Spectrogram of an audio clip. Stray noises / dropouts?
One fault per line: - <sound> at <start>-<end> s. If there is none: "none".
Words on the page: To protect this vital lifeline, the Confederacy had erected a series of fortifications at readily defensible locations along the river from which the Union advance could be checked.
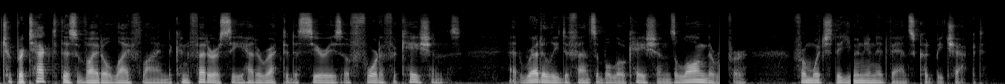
- dropout at 7.2-7.3 s
- dropout at 8.5-8.5 s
